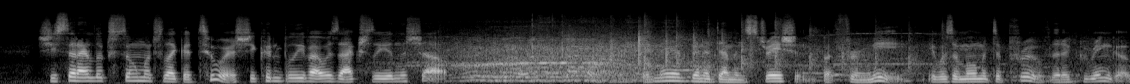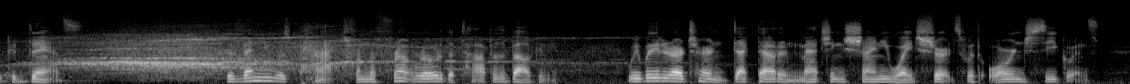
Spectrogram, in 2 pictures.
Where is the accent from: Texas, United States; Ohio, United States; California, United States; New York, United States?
California, United States; Los Angeles; I grew up in Los Angeles, but I didn't know the first thing about dancing salsa.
